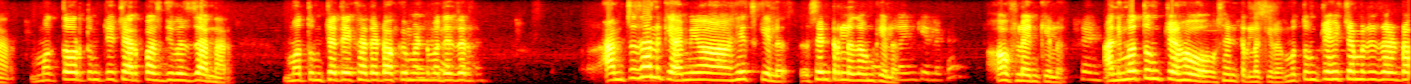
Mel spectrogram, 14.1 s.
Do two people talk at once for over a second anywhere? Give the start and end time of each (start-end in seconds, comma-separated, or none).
3.3-4.7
